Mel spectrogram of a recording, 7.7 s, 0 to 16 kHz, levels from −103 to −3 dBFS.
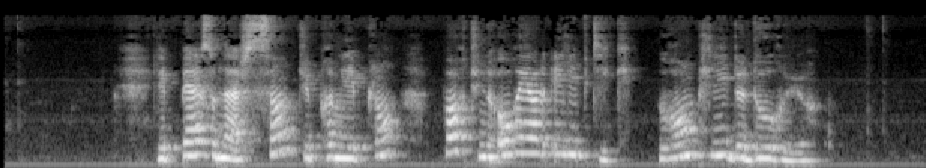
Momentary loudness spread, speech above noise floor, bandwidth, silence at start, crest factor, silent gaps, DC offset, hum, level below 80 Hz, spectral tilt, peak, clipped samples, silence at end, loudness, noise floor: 15 LU; 39 dB; 11.5 kHz; 1.05 s; 16 dB; none; under 0.1%; none; -54 dBFS; -5 dB/octave; -2 dBFS; under 0.1%; 0.9 s; -17 LUFS; -56 dBFS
